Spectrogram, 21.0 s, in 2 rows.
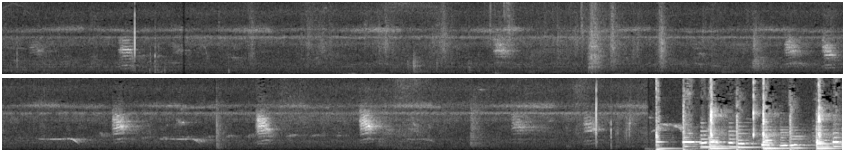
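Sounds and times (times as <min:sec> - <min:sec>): birds chirping: 0:08.6 - 0:16.1, 0:16.9 - 0:19.7
downward-sliding whistled bird notes: 0:18.6 - 0:21.0.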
